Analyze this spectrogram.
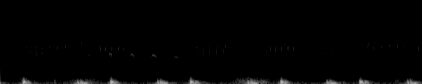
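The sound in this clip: Heartbeat heard through the chest, a steady series of soft, deep thumps falling in double beats, alone and with nothing else beside it.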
